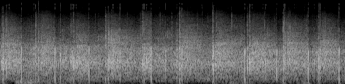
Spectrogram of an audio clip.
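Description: Applause from a church audience during a worship service, a dense, steady wash of many hands clapping at once, holding an even loudness throughout.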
